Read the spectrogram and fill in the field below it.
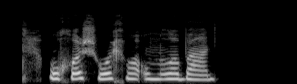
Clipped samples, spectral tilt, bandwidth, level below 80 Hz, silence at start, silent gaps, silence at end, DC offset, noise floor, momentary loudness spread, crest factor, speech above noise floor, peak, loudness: under 0.1%; -5.5 dB/octave; 8 kHz; -66 dBFS; 0.2 s; none; 0.85 s; under 0.1%; -77 dBFS; 7 LU; 18 dB; 59 dB; -2 dBFS; -19 LUFS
